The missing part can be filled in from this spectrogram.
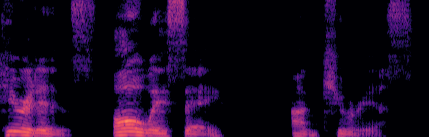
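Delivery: put-on graceful, elegant older lady's grandmotherly voice. Retelling advice from a professional speaker at a networking meeting: imitating an elegant older woman. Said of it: "elegance, elegance".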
